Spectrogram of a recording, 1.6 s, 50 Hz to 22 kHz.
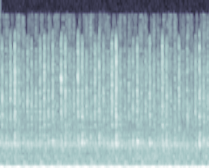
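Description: A series Land Rover engine, a simple motor produced for 40 years, runs at a steady idle, with a close, even, low throbbing chug and no voices.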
